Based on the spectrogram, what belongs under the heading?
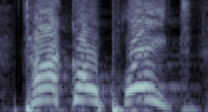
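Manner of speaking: high, loud exasperated yell; losing his mind. Retold or imitated. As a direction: yell it like the last straw. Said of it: "I wanted to lose my mind and say that shit".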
